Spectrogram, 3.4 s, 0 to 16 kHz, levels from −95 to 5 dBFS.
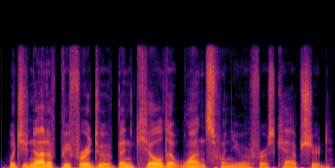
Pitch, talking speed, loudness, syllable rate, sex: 110 Hz, 285 wpm, -18 LUFS, 6.9 syllables/s, male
